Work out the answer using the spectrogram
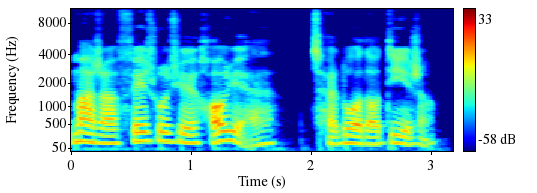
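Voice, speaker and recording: Low-voiced woman reading a children's story. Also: unhurried, a little mellow. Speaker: narrator.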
